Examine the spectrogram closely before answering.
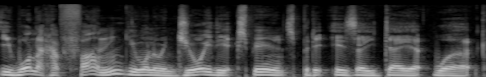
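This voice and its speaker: Fairly quick and fairly even in intonation, a man talks with a British accent. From UK. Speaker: podcast host and woodworker. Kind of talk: casual chat.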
